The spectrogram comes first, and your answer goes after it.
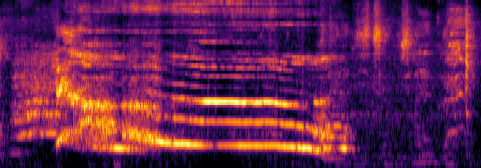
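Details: Pet dog howling at an elephant in a kitchen towel advert on TV: a long, sustained howl that rises, then slides slowly downward over about three seconds, with television sound faintly behind.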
